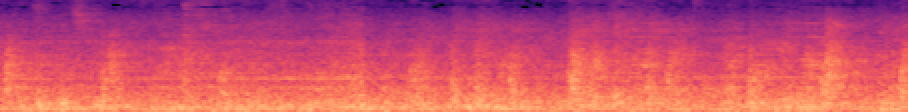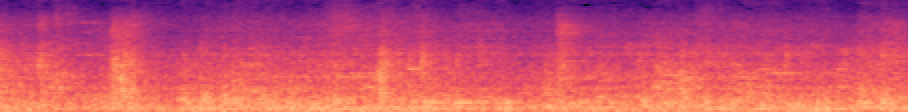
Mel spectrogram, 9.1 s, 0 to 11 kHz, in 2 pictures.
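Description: Cabin noise inside a Taiwan Railway EMU500 electric multiple unit running along the line: a steady rumble of wheels on rail with irregularly spaced clicks from the track.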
